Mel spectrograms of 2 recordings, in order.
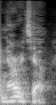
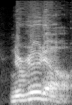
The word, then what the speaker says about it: Naruto: because we had she said how do i pronounce it i was like yeah naruto and has anybody experienced where some of the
